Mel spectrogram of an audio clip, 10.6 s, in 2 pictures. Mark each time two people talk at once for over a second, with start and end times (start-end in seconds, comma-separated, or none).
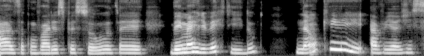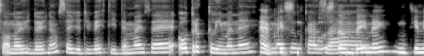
8.5-10.0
